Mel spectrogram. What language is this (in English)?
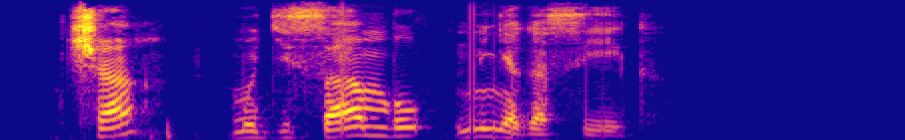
Kinyarwanda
